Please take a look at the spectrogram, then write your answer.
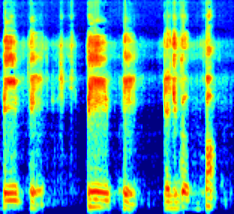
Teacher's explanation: Konsan letusan ataupun plosif merupakan melibatkan penutupan penuh aliran udara sebelum dilepaskan secara tiba-tiba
